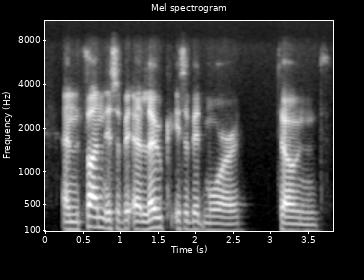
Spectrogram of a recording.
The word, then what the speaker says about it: leuk: Note the pronunciation. So it's o. We covered it in the first lesson, but it's worth repeating, literally, and also how to do it. So it's pronounced as o. You can kind of mimic this sound if you don't know how to do it, as starting at with an and then going to an u. Leuk.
